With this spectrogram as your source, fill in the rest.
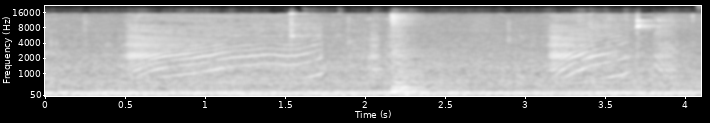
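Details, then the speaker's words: Royal Enfield Interceptor 650, front end: chirping squeaks warbling up and down in pitch, in bursts over low road rumble; not from the brake caliper; traced to inside the speed sensor/speedometer drive. "यह आवाज इसके जो speed driver जो speed sensor है उसके अंदर से आवाज आ रही है"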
